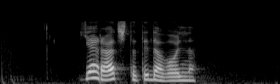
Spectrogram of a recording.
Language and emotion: Russian, positive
